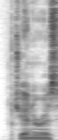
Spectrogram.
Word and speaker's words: generous: ambitious generous ambitious generous generous is the first syllable stress ambitious is the Bish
